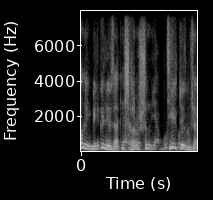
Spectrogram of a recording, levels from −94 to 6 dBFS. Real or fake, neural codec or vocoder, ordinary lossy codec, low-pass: fake; codec, 16 kHz, 2 kbps, FreqCodec, smaller model; none; none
